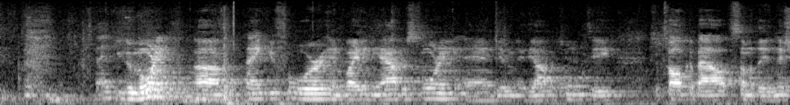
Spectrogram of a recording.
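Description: A man speaks calmly through a microphone and loudspeaker.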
